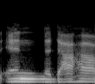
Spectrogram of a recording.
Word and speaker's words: En Nadaha: And then you had En Nadaha, am I saying that right? – Yes, you are.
